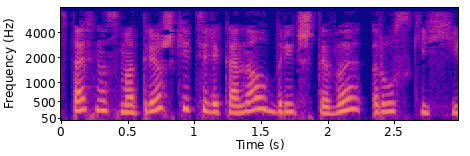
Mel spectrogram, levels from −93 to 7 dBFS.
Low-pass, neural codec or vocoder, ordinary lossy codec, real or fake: 7.2 kHz; none; MP3, 32 kbps; real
